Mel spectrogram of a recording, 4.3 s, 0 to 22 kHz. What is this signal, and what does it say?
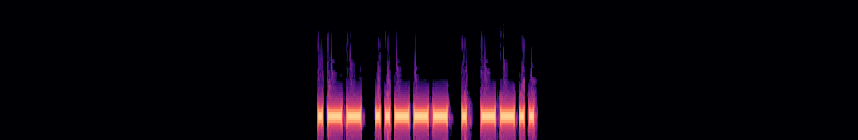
Morse code, heard as a keyed tone, about 52 wpm, 700 Hz. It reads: W2EZ
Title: USA Call Signs - 4 Characters - Repeated 3x - 50wpm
